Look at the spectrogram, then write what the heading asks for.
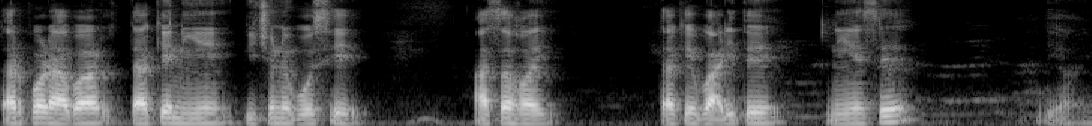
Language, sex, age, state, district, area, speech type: Bengali, male, 18-30, West Bengal, Howrah, urban, spontaneous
